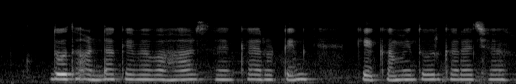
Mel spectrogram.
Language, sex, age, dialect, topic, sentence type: Maithili, female, 60-100, Angika, agriculture, statement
